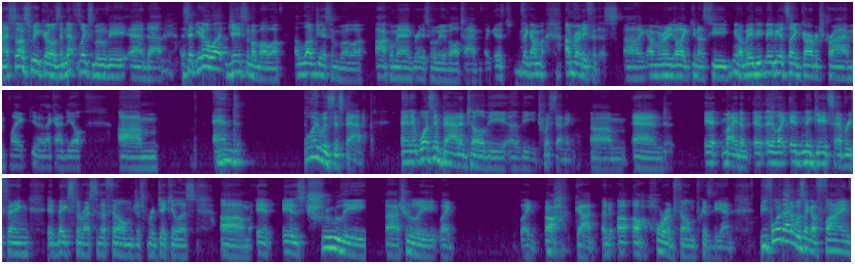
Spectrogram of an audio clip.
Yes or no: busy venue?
no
